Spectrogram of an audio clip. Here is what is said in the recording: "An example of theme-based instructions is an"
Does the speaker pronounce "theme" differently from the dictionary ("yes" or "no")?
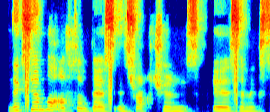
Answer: yes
